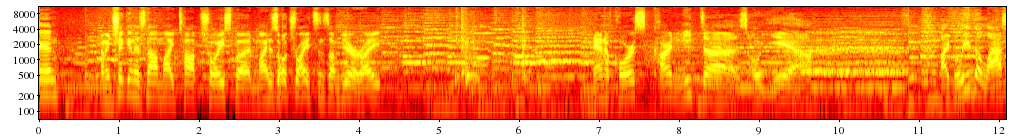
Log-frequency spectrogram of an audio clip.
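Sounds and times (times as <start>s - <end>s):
mariachi band playing: 0.0s - 12.0s
violins holding long notes: 0.6s - 12.0s.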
